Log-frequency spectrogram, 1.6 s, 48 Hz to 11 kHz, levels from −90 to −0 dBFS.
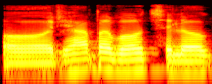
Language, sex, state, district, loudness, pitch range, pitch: Hindi, male, Bihar, Jahanabad, -15 LUFS, 100-120 Hz, 110 Hz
